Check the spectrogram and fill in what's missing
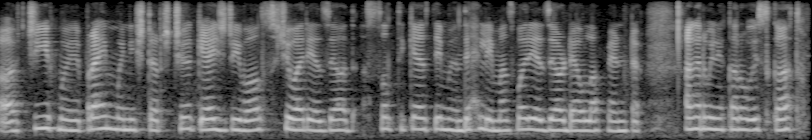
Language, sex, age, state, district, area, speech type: Kashmiri, female, 60+, Jammu and Kashmir, Baramulla, rural, spontaneous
